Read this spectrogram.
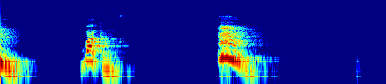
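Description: A man speaks in short bursts through a microphone.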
